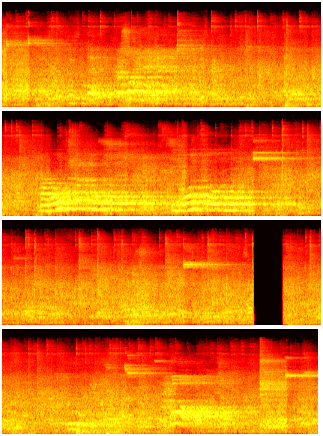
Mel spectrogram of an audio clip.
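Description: Men talk in the background of a large echoing hall.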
